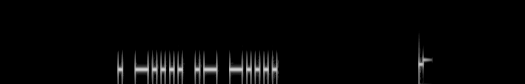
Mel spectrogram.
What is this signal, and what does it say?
Morse code, heard as a keyed tone, about 28 wpm, 700 Hz. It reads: E6A6
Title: All Cut Numbers - 4-Digit 28wpm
